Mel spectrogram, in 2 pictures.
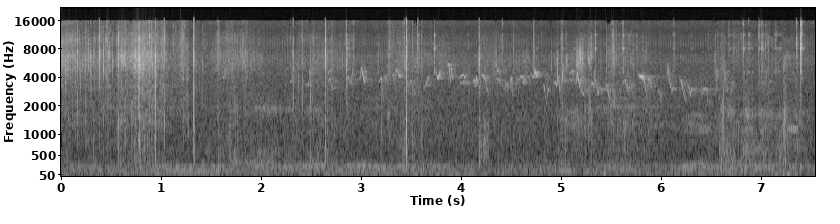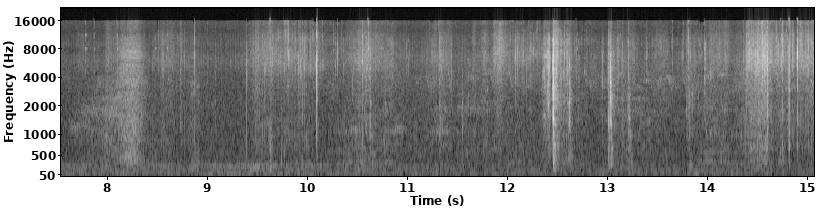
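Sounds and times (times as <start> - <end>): footsteps crunching dry leaves: 0.0 - 5.8, 6.6 - 15.0
twigs snapping: 9.3 - 10.7, 11.8 - 15.0.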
